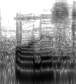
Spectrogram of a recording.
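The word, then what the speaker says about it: honest: आर इन सब में H silent रहता है और एच साइलेंट यदि रहता है तो इनको पढ़ने का ढंग भी यही होगा ऑनेस्ट होगा आवर होगा ऑनर होगा नरेल होगा तो नेस्ट में कौन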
